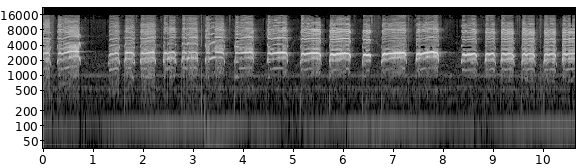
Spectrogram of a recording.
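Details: Osprey at the Charlo nest during evening feeding, July 9, 2019, about 6pm MDT: a loud series of sharp, whistled chirps with strong harmonics, given in rapid bursts of roughly a second with short pauses, steady low hum behind.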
